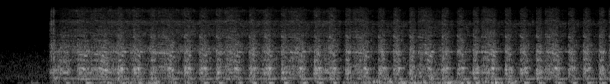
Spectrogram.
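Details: 1993 Saab 9000 CD, first start after sitting about a year, new battery fitted: cranks and catches, then a raw, loud, popping idle with uneven pulses because the exhaust is removed.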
